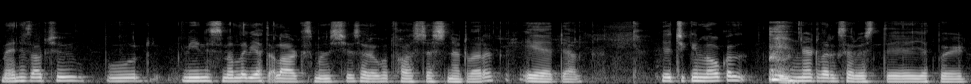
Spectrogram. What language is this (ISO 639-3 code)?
kas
